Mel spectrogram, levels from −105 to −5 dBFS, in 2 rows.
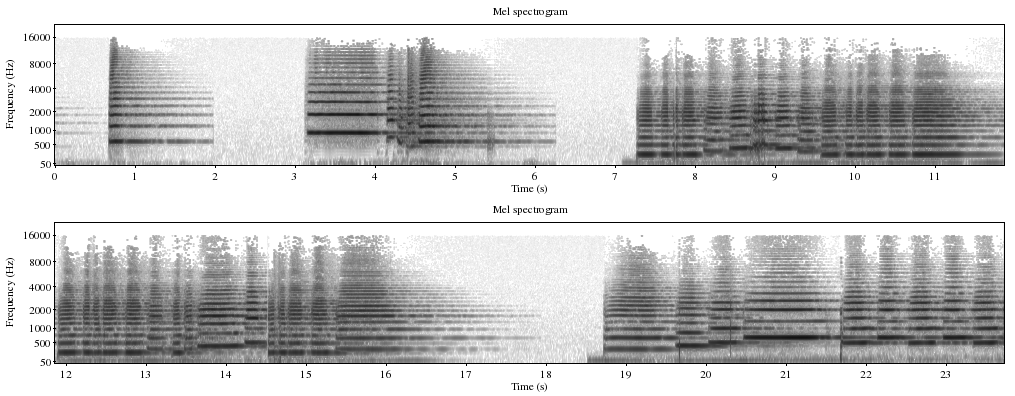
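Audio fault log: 5.41 to 5.50 s and 8.70 to 8.88 s, lost LE Audio frames: The Bluetooth LE Audio link dropped packets, and the LC3 decoder covered each gap by replaying the last good spectrum with scrambled signs, fading it as the gap ran on. The first dropout covers about 82.5 ms in one stretch. The second loses about 105 ms scattered across 180 ms, with the longest unbroken gap around 50 ms. That fits whole 7.5 ms frames going missing. Each gap turns the sound into a brief noisy smear.
14.61 to 14.69 s, loose connector crackle: A worn or dirty contact in the analogue path briefly made and broke connection, chopping the signal on and off over about 80 ms. The rapid, uneven interruptions are heard as a short, irregular burst of scratchy crackle layered over the sound.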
